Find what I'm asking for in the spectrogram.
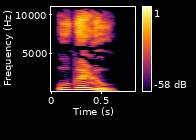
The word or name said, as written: ಉಕ್ಕಲು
